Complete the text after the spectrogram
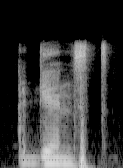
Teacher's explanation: in between the n and the S you're adding an extra vowel you're saying againist okay instead of against it's against okay against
